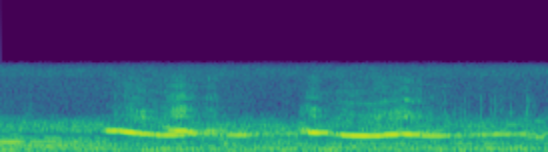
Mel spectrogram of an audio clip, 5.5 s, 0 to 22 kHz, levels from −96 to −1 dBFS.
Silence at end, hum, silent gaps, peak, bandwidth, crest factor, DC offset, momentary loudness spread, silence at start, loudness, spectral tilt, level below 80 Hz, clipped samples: 0 s; none; none; -4 dBFS; 4 kHz; 14 dB; under 0.1%; 11 LU; 0 s; -18 LUFS; -7.5 dB/octave; -36 dBFS; under 0.1%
